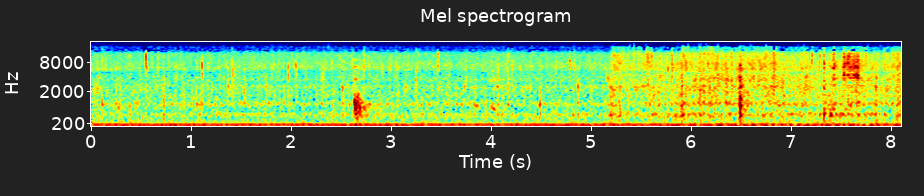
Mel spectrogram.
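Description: Chopped peppers frying in a pan for couscous, a steady low sizzle with occasional soft scrapes and clicks of stirring, close and fairly quiet, no voices.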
